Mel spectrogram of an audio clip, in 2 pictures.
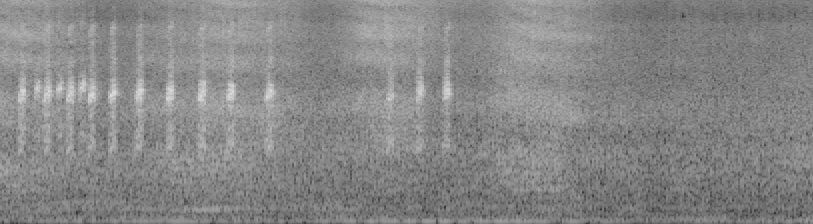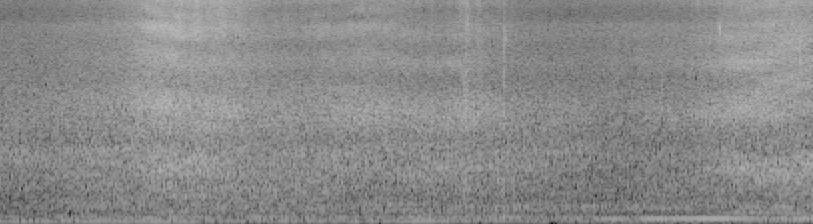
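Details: Japanese tree frog in the city giving courtship calls: a burst of sharp, evenly spaced raspy pulses over the first seconds, a few more near four seconds, then steady traffic-like rumble.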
